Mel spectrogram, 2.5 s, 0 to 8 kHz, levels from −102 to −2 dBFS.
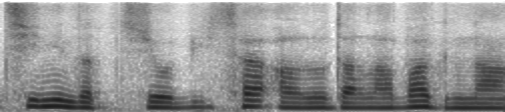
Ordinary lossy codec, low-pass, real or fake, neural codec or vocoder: AAC, 32 kbps; 7.2 kHz; fake; codec, 16 kHz in and 24 kHz out, 0.9 kbps, LongCat-Audio-Codec, fine tuned four codebook decoder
